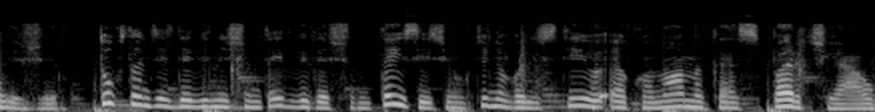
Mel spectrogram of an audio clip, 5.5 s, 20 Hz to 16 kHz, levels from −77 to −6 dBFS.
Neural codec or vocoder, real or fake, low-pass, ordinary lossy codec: none; real; 7.2 kHz; Opus, 24 kbps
